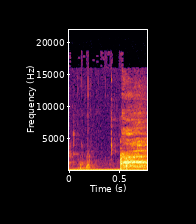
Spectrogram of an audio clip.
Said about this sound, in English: Yeah. It's nothing like a nice sip of red wine. The wine, in case you're interested in what I am drinking, the wine's called Black Ink.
